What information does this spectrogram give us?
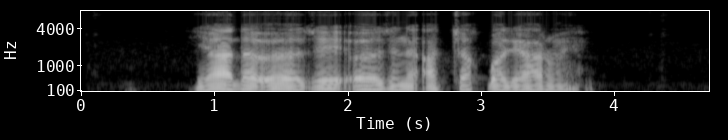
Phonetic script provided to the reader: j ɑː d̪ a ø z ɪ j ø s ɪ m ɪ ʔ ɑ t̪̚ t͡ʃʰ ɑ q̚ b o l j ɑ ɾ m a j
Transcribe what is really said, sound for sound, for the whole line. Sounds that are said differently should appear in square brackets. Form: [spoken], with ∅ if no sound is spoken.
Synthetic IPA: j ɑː d̪ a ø z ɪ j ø [z] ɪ [n] ɪ ʔ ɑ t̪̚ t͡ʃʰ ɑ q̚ b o l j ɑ ɾ m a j

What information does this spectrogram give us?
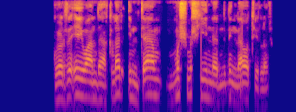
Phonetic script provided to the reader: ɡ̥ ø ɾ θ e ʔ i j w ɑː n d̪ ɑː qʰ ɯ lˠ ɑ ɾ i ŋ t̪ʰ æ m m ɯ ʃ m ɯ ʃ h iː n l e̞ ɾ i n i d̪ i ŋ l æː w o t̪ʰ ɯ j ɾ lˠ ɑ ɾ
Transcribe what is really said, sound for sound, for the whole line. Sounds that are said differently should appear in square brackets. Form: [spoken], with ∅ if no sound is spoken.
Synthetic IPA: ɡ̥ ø ɾ θ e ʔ [e] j w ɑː n d̪ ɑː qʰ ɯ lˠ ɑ ɾ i [n] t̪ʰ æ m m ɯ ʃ m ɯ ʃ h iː n l e̞ ɾ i n i d̪ i ŋ l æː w o t̪ʰ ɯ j ɾ lˠ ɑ ɾ

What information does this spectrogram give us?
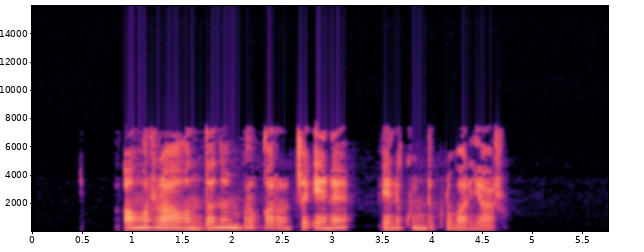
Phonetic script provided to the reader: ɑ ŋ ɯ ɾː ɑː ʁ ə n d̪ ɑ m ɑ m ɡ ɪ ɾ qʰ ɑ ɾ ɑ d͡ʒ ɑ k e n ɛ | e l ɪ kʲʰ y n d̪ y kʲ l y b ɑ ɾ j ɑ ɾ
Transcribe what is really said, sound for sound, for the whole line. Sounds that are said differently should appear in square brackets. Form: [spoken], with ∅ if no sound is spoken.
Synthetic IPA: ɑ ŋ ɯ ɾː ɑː ʁ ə n d̪ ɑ [n] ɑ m [b] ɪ ɾ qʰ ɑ ɾ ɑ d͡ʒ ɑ [ʔ] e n ɛ | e l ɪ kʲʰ y n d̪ y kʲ l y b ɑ ɾ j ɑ ɾ

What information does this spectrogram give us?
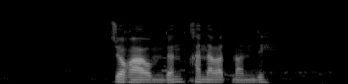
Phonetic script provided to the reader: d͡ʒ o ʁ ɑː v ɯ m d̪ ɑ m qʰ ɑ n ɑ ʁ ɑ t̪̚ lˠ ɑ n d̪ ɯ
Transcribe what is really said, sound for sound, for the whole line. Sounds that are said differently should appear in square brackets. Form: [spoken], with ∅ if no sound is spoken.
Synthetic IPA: d͡ʒ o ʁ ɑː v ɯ m d̪ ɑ [n] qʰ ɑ n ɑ ʁ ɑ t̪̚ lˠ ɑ n d̪ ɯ

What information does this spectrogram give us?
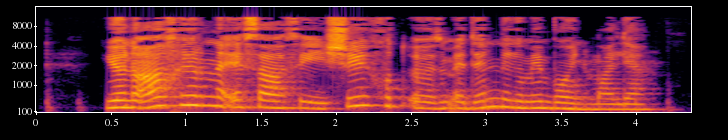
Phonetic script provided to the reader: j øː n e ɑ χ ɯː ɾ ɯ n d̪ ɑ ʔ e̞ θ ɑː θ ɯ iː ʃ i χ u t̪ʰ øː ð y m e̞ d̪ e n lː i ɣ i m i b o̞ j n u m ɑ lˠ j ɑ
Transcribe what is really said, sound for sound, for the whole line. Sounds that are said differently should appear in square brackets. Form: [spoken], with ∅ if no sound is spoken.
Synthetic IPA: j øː n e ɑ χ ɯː ɾ ɯ n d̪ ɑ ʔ e̞ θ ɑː θ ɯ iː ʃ i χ u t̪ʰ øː ð y m e̞ d̪ e n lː i ɣ i m i b o̞ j n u m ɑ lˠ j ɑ

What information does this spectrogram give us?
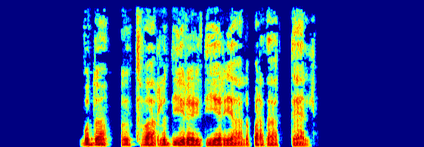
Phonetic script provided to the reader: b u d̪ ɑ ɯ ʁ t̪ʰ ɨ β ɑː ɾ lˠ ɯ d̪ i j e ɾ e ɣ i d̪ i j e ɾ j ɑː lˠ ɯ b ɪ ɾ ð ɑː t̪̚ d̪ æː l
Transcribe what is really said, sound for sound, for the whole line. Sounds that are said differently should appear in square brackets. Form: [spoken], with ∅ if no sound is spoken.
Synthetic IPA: b u d̪ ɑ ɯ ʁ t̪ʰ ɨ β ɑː ɾ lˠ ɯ d̪ i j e ɾ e ɣ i d̪ i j e ɾ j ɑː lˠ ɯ b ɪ ɾ ð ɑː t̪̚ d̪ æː l

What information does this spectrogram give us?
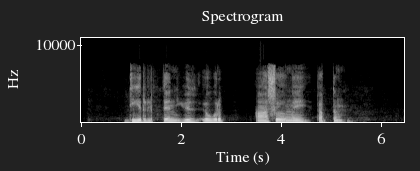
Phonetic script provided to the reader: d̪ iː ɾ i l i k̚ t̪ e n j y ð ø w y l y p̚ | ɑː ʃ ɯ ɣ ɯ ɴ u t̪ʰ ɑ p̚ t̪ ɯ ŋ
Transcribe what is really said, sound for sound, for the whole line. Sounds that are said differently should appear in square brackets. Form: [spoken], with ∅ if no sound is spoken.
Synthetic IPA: d̪ iː ɾ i l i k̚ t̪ e n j y ð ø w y [ɾ] y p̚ | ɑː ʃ ɯ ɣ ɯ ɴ [ɯ] t̪ʰ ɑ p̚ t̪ ɯ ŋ

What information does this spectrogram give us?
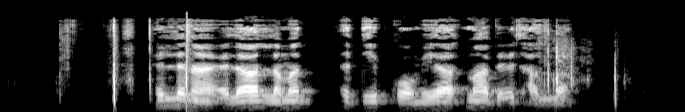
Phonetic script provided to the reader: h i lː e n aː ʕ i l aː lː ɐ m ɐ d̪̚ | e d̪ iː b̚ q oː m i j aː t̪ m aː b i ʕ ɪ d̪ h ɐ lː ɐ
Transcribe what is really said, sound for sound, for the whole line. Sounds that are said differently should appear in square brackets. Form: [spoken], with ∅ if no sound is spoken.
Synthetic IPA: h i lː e n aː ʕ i l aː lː ɐ m ɐ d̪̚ | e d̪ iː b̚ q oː m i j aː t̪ m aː b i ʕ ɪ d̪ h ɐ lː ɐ

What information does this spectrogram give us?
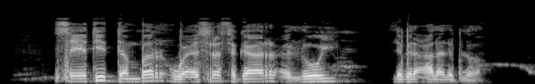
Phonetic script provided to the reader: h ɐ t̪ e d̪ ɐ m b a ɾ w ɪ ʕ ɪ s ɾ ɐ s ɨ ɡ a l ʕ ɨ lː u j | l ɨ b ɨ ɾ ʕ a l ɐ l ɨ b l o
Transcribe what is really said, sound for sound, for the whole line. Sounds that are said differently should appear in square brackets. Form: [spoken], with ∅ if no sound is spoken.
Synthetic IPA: [s] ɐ t̪ [i] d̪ ɐ m b [ɐ] ɾ w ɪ ʕ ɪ s ɾ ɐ s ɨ ɡ a [ɾ] ʕ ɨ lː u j | l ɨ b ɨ [l] ʕ a l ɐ l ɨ b l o

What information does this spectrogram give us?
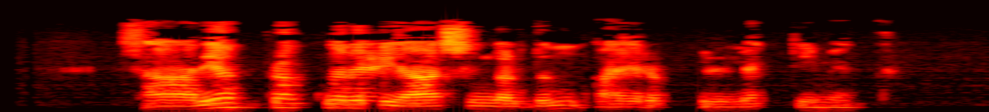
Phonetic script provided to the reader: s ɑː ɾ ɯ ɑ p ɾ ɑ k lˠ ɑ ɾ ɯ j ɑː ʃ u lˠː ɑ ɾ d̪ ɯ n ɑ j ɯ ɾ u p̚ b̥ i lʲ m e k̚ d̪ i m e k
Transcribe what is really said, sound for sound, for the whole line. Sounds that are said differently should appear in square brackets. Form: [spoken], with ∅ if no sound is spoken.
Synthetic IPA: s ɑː ɾ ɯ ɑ p ɾ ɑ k lˠ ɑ ɾ ɯ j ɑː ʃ [ɯ] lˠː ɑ ɾ d̪ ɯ n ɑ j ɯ ɾ [ɯ] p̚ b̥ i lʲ m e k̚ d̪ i m e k

